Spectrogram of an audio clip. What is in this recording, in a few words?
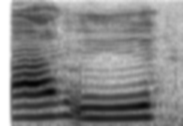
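"a1yi2", Mandarin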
